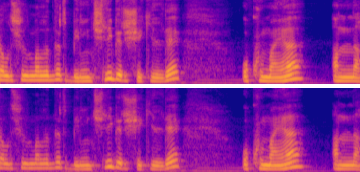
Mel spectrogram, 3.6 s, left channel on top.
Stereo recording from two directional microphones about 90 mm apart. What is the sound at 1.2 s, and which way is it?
Speech, 25° left (ahead or behind).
